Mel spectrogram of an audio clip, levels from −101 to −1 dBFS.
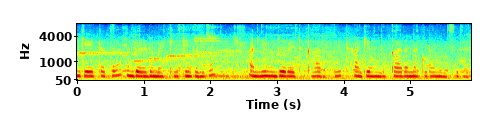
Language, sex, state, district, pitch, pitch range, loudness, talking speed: Kannada, female, Karnataka, Raichur, 225 Hz, 220-235 Hz, -15 LUFS, 150 wpm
